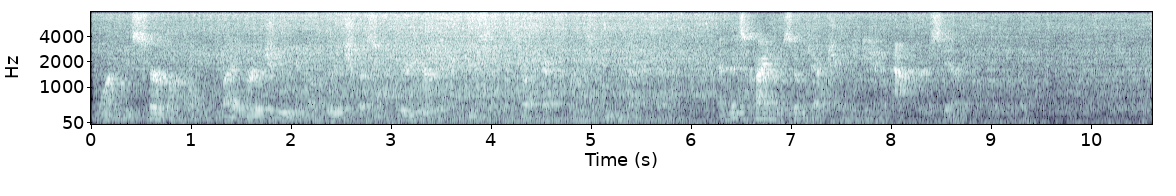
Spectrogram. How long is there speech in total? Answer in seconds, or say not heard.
9 s.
